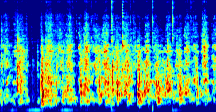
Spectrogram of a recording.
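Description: A spoon stirs carrot sweet with ghee in a pot, making repeated close scraping and clinking strokes against the metal in an uneven rhythm, with no talking.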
